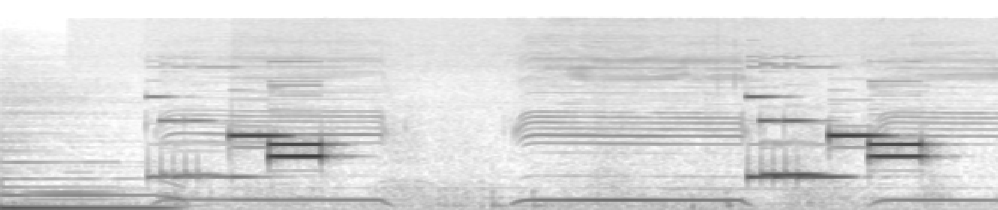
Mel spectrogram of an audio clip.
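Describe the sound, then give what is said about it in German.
A work desk phone in a hospital rings with an electronic tone, a buzzy trill stepping up through a short melodic pattern, repeated twice with a pause between. It is loud, with no one talking. “Unser Diensttelefon klingelt.”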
